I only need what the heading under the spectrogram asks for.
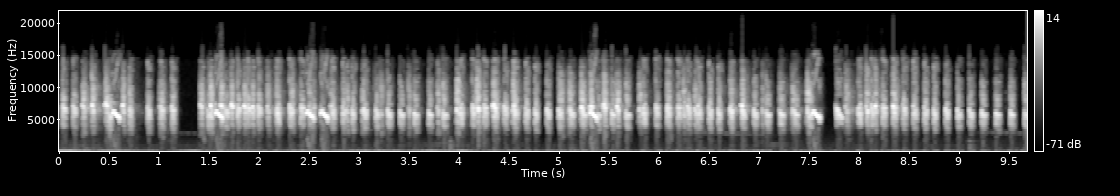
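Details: Rapid high chattering of a talokan (kemade) bird for luring or song tutoring: nearly continuous stream of sharp ticks with scattered thin slurred whistles, a low faint hum during the first four seconds.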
